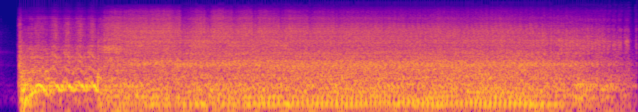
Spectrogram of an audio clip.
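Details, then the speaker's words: Long-stored warehouse-find air-cooled VW engine, first start on choke. Catches at once and runs a rough, steady idle for several seconds, then fades and stalls; owner thinks it ran out of gas. "I think now it was out of gas."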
